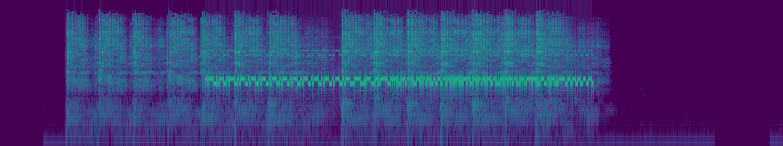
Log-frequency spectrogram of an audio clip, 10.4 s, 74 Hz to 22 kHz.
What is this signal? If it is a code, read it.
NAVTEX (SITOR-B), 100 baud, 170 Hz shift, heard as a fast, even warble, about 940 Hz centre. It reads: F. VERSUS I.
